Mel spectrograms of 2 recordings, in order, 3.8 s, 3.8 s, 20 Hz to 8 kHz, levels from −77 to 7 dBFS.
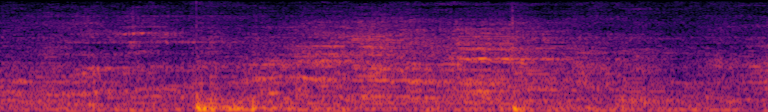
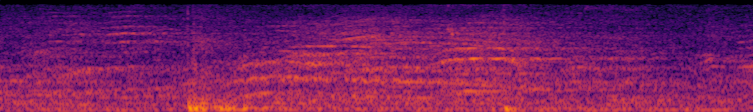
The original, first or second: second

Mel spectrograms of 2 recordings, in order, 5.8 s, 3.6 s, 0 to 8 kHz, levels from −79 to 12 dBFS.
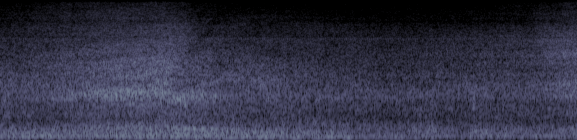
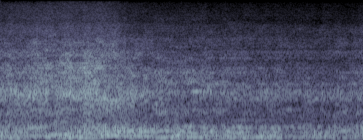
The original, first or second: first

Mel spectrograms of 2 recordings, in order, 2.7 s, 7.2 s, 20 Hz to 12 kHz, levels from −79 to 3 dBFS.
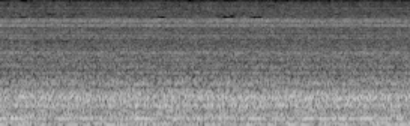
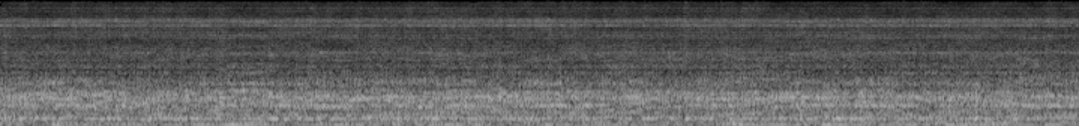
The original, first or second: first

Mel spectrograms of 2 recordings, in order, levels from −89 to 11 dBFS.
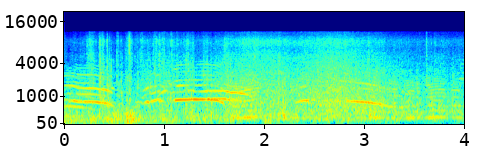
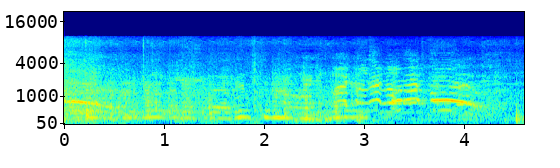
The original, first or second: first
